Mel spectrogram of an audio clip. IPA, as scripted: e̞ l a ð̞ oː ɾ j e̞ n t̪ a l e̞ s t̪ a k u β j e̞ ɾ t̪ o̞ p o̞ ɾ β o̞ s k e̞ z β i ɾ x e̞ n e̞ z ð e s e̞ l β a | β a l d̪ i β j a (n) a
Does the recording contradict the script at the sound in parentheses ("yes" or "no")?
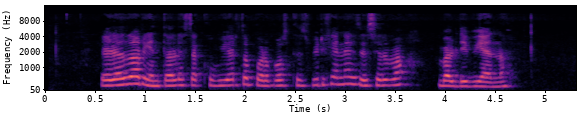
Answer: no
